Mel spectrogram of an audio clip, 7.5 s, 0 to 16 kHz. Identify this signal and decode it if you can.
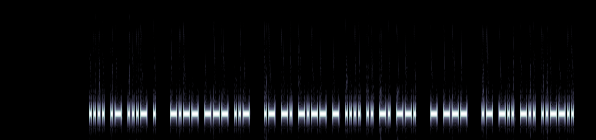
Morse code, heard as a keyed tone, about 43 wpm, 700 Hz. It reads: HAVE YOU ANYTHING TO ADD?
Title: Sentences from Top 1000 Words - Review Part 1 - 45wpm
